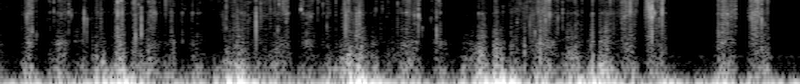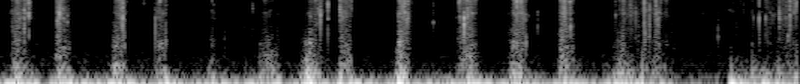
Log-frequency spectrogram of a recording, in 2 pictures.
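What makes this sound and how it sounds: A clear silicone ear pick with a yellow handle scratches inside the canal of a white silicone ear on a binaural microphone block. Close, low-heavy rubbing and scraping is broken by many short, irregular crackling strokes with brief bright edges. The sound drops briefly quiet near the end before the scratching resumes.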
